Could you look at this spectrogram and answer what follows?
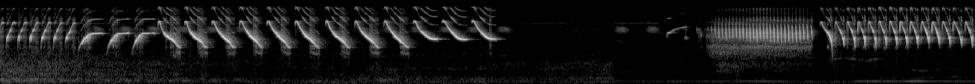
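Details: Canary training song: fast series of repeated downward-sweeping whistled notes for five seconds, a short pause, a brief buzzy burst, then a rapid high rattling trill.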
